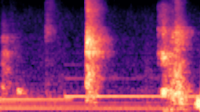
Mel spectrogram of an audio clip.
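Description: Soft background music holding sustained low chords, with a short sharp hiss about a second in and another near the end.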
